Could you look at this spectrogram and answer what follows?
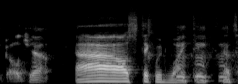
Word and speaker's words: Whiting: Whiting. Yeah, it's kind of weird. It's the CK silent, but it's Belgian. Yeah. I'll stick with Whiting.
